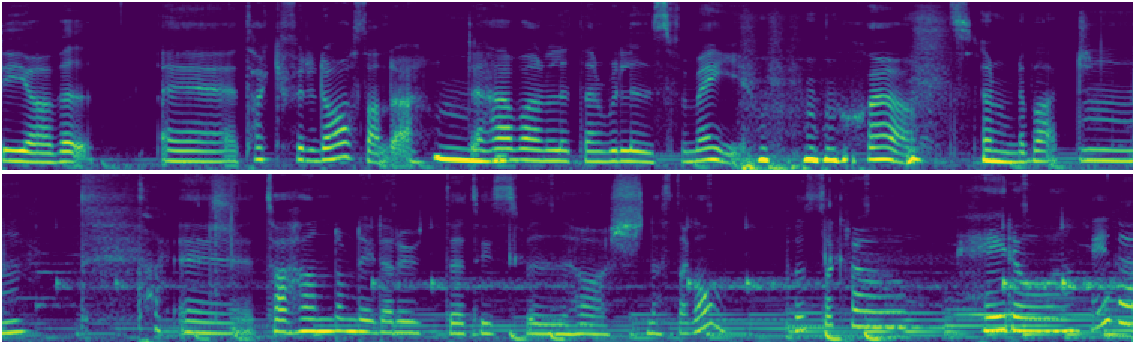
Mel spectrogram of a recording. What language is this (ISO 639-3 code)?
swe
